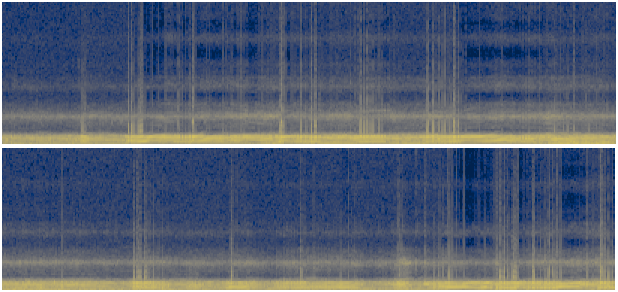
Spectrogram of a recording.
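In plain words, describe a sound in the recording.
A dirt bike knocks and rattles over rough ground.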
